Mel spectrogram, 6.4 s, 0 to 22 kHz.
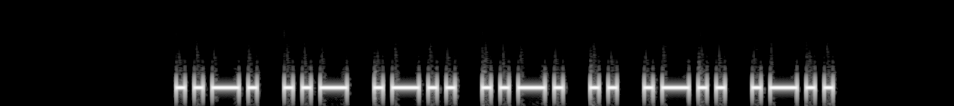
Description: Morse code, heard as a keyed tone, about 20 wpm, 700 Hz. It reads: FULFILL
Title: 7 Letter Words - First 3 Letters Given - 20wpm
